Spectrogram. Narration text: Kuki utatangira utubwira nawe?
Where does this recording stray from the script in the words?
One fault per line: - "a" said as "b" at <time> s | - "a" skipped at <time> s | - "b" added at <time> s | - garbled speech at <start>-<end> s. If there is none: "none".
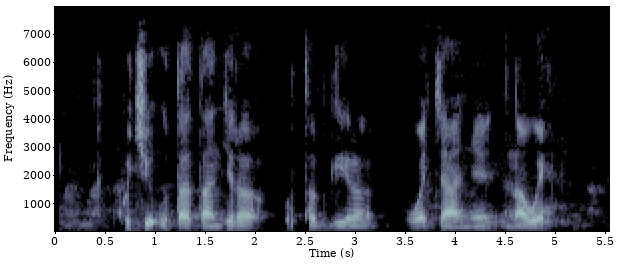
- "uwajyanye" added at 3.6 s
